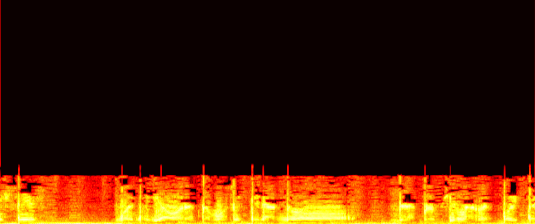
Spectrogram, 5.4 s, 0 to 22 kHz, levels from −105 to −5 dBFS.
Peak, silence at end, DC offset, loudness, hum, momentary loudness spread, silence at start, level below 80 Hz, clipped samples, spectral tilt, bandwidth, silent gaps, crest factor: 0 dBFS; 0 s; under 0.1%; -15 LUFS; none; 8 LU; 0 s; -24 dBFS; under 0.1%; -8.5 dB/octave; 5 kHz; none; 14 dB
